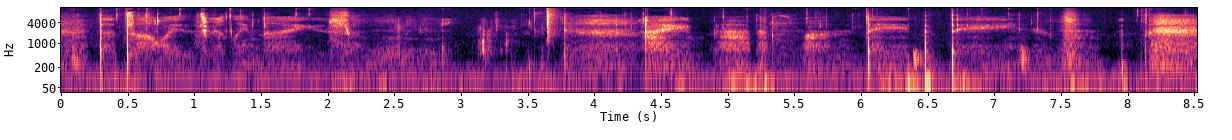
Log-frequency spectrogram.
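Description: Soft whispering very close to the microphone, too quiet for words, with many small wet mouth clicks in between.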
